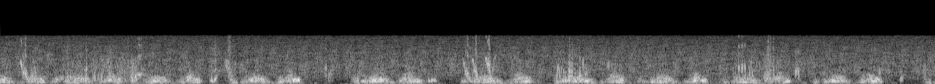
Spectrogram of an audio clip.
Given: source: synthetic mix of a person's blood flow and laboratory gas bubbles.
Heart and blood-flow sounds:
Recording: Doppler ultrasound of blood flow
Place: precordium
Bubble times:
0.18-0.33 s: bubbles
0.55-1.46 s: bubbles
2.08-2.21 s: bubbles
2.23-2.38 s: bubbles
2.52-2.62 s: bubbles
3.23-3.34 s: bubbles
3.50-3.91 s: bubbles
4.25-4.39 s: bubbles
4.61-4.97 s: bubbles
5.53-5.93 s: bubbles
6.05-6.11 s: bubbles
6.19-6.27 s: bubbles
7.33-7.81 s: bubbles
7.93-8.02 s: bubbles
8.77-8.84 s: bubbles
8.99-9.04 s: bubbles
9.22-9.28 s: bubbles
From the record:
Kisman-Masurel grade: 242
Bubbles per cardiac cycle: several, 3 to 8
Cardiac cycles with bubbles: 100%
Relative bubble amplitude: moderate (0.250 to 0.450)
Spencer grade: 3 (all of the cardiac periods contain showers or single bubble signals, but not dominating or overriding the cardiac motion signals)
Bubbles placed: only in the low amplitude regions of the cardiac cycle

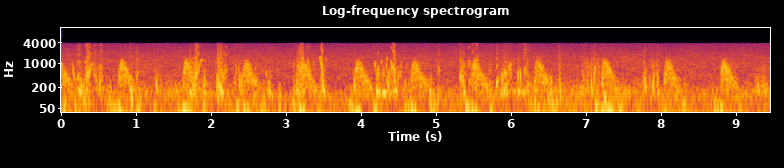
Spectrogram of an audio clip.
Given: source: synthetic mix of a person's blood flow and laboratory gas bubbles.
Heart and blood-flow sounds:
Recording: Doppler ultrasound of blood flow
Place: subclavian vein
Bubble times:
0.13-0.58 s: bubbles
0.76-0.82 s: bubbles
0.92-1.04 s: bubbles
1.23-1.36 s: bubbles
1.67-1.97 s: bubbles
2.04-2.23 s: bubbles
2.28-2.44 s: bubbles
2.56-2.83 s: bubbles
3.07-3.39 s: bubbles
3.43-3.55 s: bubbles
3.88-3.96 s: bubbles
4.16-4.77 s: bubbles
5.01-5.06 s: bubbles
5.29-5.58 s: bubbles
5.69-6.30 s: bubbles
6.62-6.68 s: bubbles
6.93-7.26 s: bubbles
7.74-8.00 s: bubbles
8.80-8.96 s: bubbles
9.23-9.45 s: bubbles
From the record:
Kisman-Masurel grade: 242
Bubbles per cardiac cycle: several, 3 to 8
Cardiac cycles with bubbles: 100%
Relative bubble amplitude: moderate (0.250 to 0.450)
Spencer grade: 3 (all of the cardiac periods contain showers or single bubble signals, but not dominating or overriding the cardiac motion signals)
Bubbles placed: anywhere in the cardiac cycle

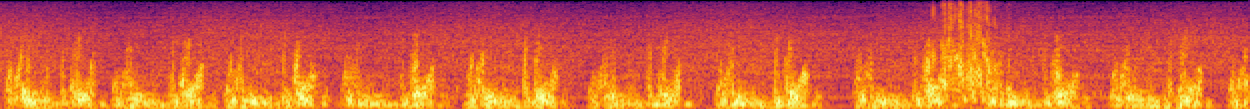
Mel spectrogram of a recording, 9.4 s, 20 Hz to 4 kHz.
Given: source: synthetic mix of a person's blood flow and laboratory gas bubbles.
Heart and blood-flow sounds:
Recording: Doppler ultrasound of blood flow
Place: precordium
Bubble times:
6.95-7.51 s: bubbles
7.55-7.62 s: bubbles
From the record:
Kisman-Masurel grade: 222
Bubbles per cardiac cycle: several, 3 to 8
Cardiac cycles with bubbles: 10 to 50%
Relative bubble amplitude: moderate (0.250 to 0.450)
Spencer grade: 2 (many but less than half of the cardiac periods contain bubble signals, singularly or in groups)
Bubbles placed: anywhere in the cardiac cycle

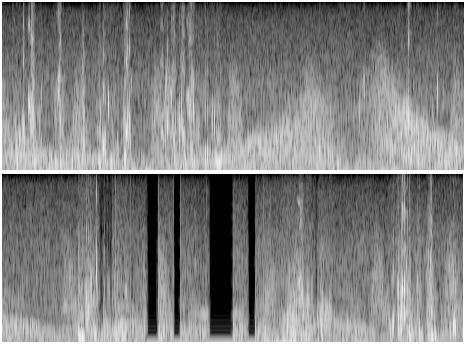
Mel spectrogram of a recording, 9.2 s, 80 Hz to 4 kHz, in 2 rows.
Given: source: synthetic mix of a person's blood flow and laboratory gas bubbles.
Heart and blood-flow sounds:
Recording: Doppler ultrasound of blood flow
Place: subclavian vein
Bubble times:
0.10-0.41 s: bubbles
0.52-0.64 s: bubbles
0.91-1.32 s: bubbles
1.57-2.24 s: bubbles
3.13-3.42 s: bubbles
3.55-3.66 s: bubbles
3.87-4.22 s: bubbles
4.28-4.47 s: bubbles
4.50-4.58 s: bubbles
5.33-5.91 s: bubbles
7.38-7.74 s: bubbles
7.78-7.93 s: bubbles
8.47-9.20 s: bubbles
From the record:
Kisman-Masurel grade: 233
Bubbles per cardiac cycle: several, 3 to 8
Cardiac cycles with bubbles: 50 to 99%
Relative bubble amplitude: loud (0.450 to 0.775)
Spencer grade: 3 (all of the cardiac periods contain showers or single bubble signals, but not dominating or overriding the cardiac motion signals)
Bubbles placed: anywhere in the cardiac cycle

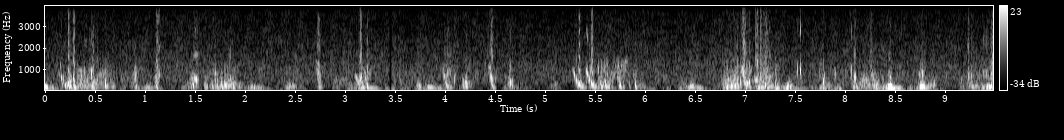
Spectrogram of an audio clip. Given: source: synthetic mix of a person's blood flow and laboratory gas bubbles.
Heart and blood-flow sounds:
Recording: Doppler ultrasound of blood flow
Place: precordium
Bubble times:
0.12-0.71 s: bubbles
0.85-0.94 s: bubbles
1.09-1.18 s: bubbles
1.43-1.55 s: bubbles
1.58-1.98 s: bubbles
2.71-2.79 s: bubbles
3.08-3.28 s: bubbles
3.96-4.14 s: bubbles
4.17-4.28 s: bubbles
4.43-4.53 s: bubbles
4.60-4.72 s: bubbles
5.25-5.96 s: bubbles
6.76-7.38 s: bubbles
7.49-7.60 s: bubbles
7.74-7.83 s: bubbles
7.86-7.94 s: bubbles
8.04-8.39 s: bubbles
8.72-8.91 s: bubbles
9.21-9.49 s: bubbles
From the record:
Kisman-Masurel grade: 242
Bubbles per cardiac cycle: several, 3 to 8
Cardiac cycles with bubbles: 100%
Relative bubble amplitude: moderate (0.250 to 0.450)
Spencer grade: 3 (all of the cardiac periods contain showers or single bubble signals, but not dominating or overriding the cardiac motion signals)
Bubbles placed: only in the low amplitude regions of the cardiac cycle

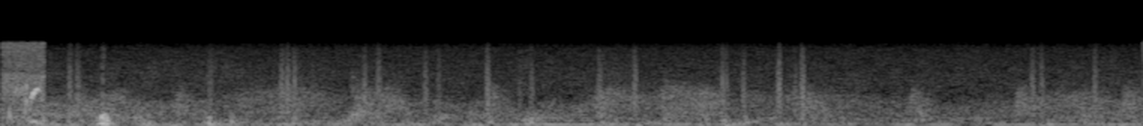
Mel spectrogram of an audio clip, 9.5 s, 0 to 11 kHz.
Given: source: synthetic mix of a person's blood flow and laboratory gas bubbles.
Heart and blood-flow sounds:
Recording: Doppler ultrasound of blood flow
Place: subclavian vein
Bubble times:
0.02-0.37 s: bubbles
From the record:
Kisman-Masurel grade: 112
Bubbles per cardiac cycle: 1 to 2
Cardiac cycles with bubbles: 1 to 10%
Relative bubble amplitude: moderate (0.250 to 0.450)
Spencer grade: 1 (occasional bubble signal discernible with the cardiac motion signal, with majority of cardiac periods free of bubbles)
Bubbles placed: anywhere in the cardiac cycle

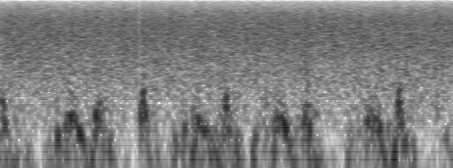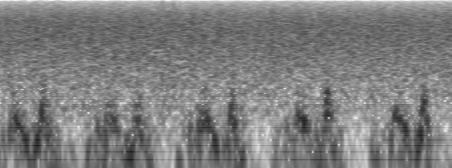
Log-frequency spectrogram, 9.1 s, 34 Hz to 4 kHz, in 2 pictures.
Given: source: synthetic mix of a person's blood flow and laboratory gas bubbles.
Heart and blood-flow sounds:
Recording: Doppler ultrasound of blood flow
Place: precordium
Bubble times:
3.91-4.26 s: bubbles
4.31-4.43 s: bubbles
6.06-6.33 s: bubbles
From the record:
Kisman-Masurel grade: 221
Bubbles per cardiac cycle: several, 3 to 8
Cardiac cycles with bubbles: 10 to 50%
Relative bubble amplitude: barely perceptible (0.100 to 0.250)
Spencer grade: 2 (many but less than half of the cardiac periods contain bubble signals, singularly or in groups)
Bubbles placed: anywhere in the cardiac cycle

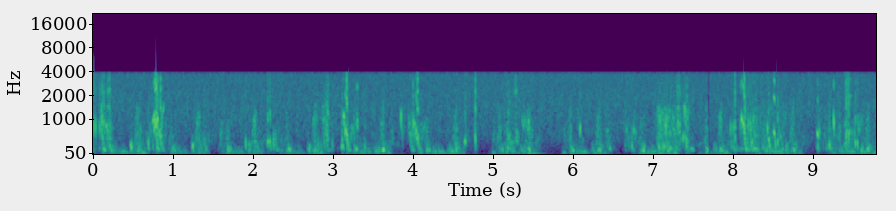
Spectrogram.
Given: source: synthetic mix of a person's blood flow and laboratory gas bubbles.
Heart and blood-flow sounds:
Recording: Doppler ultrasound of blood flow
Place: precordium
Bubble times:
0.00-0.26 s: bubbles
0.55-0.61 s: bubbles
0.66-0.92 s: bubbles
1.35-1.45 s: bubbles
1.88-1.95 s: bubbles
2.15-2.39 s: bubbles
2.79-3.03 s: bubbles
3.08-3.55 s: bubbles
3.82-3.90 s: bubbles
3.93-4.15 s: bubbles
4.62-4.69 s: bubbles
4.74-4.82 s: bubbles
5.12-5.50 s: bubbles
6.06-6.12 s: bubbles
6.41-6.50 s: bubbles
6.63-6.79 s: bubbles
7.03-7.53 s: bubbles
7.92-8.67 s: bubbles
9.02-9.35 s: bubbles
9.37-9.63 s: bubbles
9.77-9.80 s: bubbles
From the record:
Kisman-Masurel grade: 242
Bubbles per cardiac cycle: several, 3 to 8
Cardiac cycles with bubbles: 100%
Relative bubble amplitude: moderate (0.250 to 0.450)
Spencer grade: 3 (all of the cardiac periods contain showers or single bubble signals, but not dominating or overriding the cardiac motion signals)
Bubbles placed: only in the low amplitude regions of the cardiac cycle

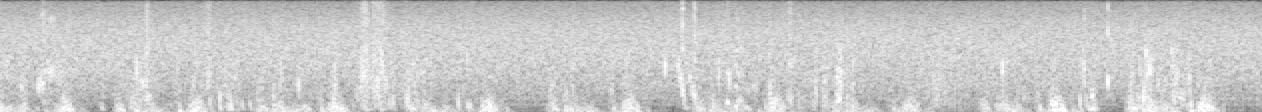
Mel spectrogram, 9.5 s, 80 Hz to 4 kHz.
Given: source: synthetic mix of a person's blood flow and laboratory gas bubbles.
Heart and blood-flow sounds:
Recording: Doppler ultrasound of blood flow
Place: precordium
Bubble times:
0.11-0.22 s: bubbles
0.25-0.57 s: bubbles
0.74-0.81 s: bubbles
0.84-1.20 s: bubbles
1.44-2.01 s: bubbles
2.06-2.16 s: bubbles
2.22-2.36 s: bubbles
2.65-3.21 s: bubbles
3.41-3.58 s: bubbles
4.96-5.03 s: bubbles
5.07-5.26 s: bubbles
5.42-5.69 s: bubbles
5.71-5.97 s: bubbles
8.07-8.35 s: bubbles
8.46-8.95 s: bubbles
From the record:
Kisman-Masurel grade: 332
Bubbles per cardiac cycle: rolling drumbeat, 9 or more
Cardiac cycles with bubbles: 50 to 99%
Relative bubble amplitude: moderate (0.250 to 0.450)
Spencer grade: 3 (all of the cardiac periods contain showers or single bubble signals, but not dominating or overriding the cardiac motion signals)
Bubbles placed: only in the low amplitude regions of the cardiac cycle

